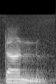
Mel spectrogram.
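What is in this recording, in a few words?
voiceless unaspirated retroflex, sindhi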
